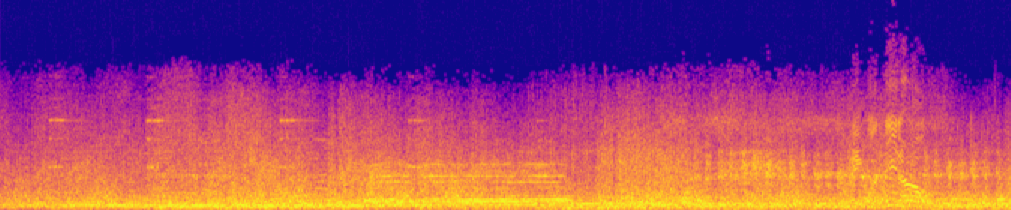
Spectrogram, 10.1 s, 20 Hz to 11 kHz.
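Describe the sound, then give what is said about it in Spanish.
A train being set in motion by its engineers in a 1973 western film, heard as a loud, continuous rumble and clatter with sustained tonal lines layered over it. “Al disparo de Lane, los maquinistas ponen el tren en movimiento.”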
